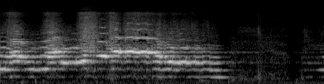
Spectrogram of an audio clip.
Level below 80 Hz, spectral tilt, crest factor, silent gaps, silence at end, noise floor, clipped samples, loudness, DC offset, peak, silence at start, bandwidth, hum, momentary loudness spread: -66 dBFS; 1 dB/octave; 14 dB; none; 0 s; -53 dBFS; under 0.1%; -15 LUFS; under 0.1%; -4 dBFS; 0 s; 15 kHz; none; 16 LU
